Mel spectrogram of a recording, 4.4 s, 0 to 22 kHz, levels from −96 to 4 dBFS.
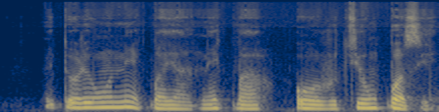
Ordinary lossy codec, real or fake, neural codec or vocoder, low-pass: none; real; none; none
